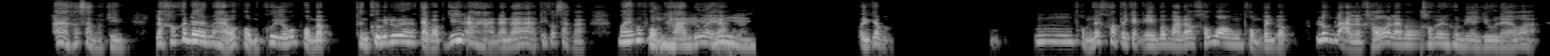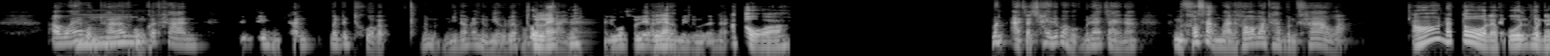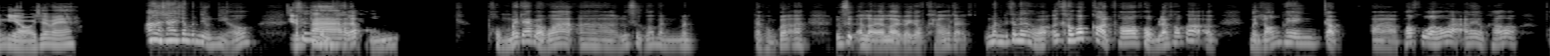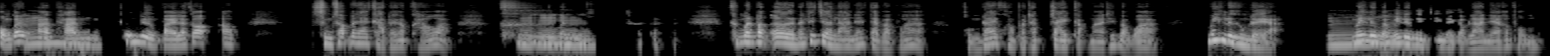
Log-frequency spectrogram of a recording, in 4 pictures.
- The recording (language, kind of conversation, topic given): Thai, podcast, คุณเคยหลงทางแล้วบังเอิญเจอร้านอาหารอร่อยมากไหม?
- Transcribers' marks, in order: tapping; distorted speech; other background noise; chuckle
